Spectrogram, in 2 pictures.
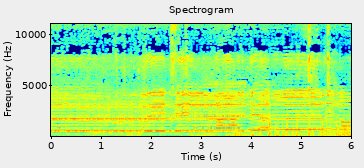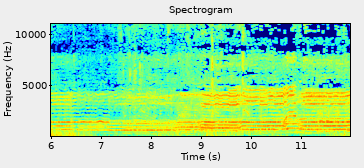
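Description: A group of mostly women's voices singing together in unison, holding long, drawn-out notes; the pitch steps up about four seconds in and shifts again near the end.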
